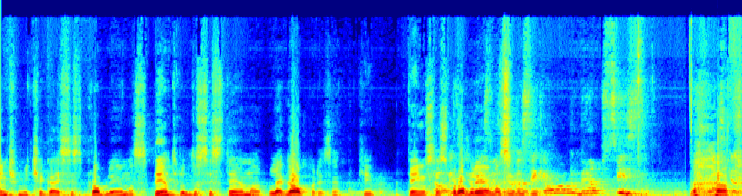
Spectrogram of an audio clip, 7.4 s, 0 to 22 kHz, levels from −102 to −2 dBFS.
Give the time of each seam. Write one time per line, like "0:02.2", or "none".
0:01.4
